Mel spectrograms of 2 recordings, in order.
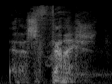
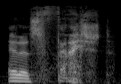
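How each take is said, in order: First: Breathed out in a bare whisper; a hushed, voiceless whisper. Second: Said in the usual way. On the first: Acted. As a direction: let the words die away into a whisper. Repeats the last words, whispered.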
